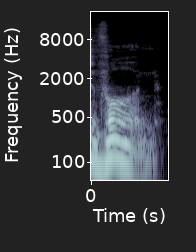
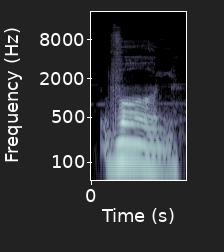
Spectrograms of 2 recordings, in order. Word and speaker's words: Vaughan: In English, it's Vaughan. It's a Welsh name. Es un apellido galés con una rama irlandesa. Vaughan, Vaughan. Y la V se pronuncia casi con F. La V en inglés es como una F vibrada. Vaughan, Vaughan. Como James Bond, pero casi. Richard Vaughan.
